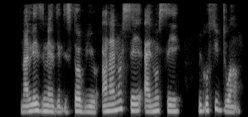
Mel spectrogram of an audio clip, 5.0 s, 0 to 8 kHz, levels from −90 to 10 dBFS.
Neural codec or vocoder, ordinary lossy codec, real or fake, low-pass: autoencoder, 48 kHz, 32 numbers a frame, DAC-VAE, trained on Japanese speech; MP3, 64 kbps; fake; 7.2 kHz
